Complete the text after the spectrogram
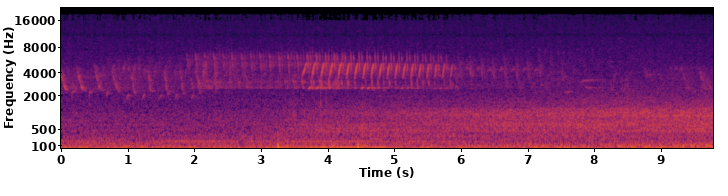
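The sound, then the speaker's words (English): Northern cardinal and robin calls mix into an outdoor bird chorus of repeated high chirps and a fast ringing trill over a steady background hiss with no talking. “There's also northern cardinal here, some robins.”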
